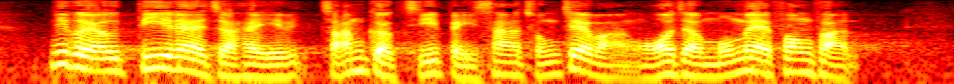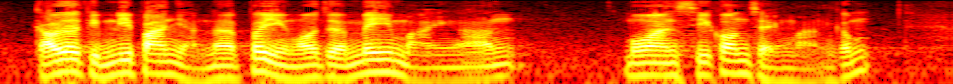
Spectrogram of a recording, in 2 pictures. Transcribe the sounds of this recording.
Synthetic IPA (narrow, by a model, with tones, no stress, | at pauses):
niː˥kɔː˧jɐ˨˧wt̪iː˥lɛː˥t͡sɐ˨wɦɐ˨jt͡saː˨˥mkœː˧k̚t͡siː˨˥pe˨jsaː˥t͡sʰʊ˨˥ŋt͡sɛː˥˨˩wa̰ː˨ŋɔː˨˧t͡sɐ˨wmo˨˧wmɛː˥fɔː˥ŋfa̰ː˧t̚ | kaː˨˥wt̪ɐ˥k̚t̪iː˨˧mniː˥paː˥njɐ̰˨˩naː˧pɐ˥t̚jyː˨˩ŋɔː˨˧t͡sɐ˨wme˥jma̰ː˨˩jŋa̰ː˨˧n | mo˨˧wŋaː˧nsiː˨˧kɔː˥nt͡sɛ̰ː˨˩ŋma̰ː˨˩nkɐ˨˥m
